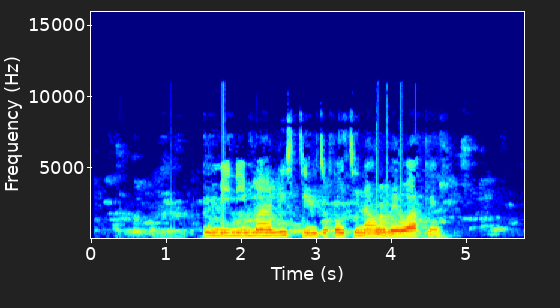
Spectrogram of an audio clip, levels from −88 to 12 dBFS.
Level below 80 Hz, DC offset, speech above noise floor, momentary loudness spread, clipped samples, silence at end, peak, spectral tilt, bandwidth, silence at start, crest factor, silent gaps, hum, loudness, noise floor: -54 dBFS; under 0.1%; 31 dB; 23 LU; under 0.1%; 0.3 s; 0 dBFS; -5.5 dB/octave; 9.4 kHz; 0.5 s; 16 dB; none; none; -14 LUFS; -46 dBFS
